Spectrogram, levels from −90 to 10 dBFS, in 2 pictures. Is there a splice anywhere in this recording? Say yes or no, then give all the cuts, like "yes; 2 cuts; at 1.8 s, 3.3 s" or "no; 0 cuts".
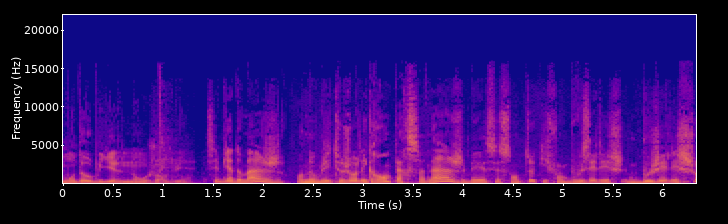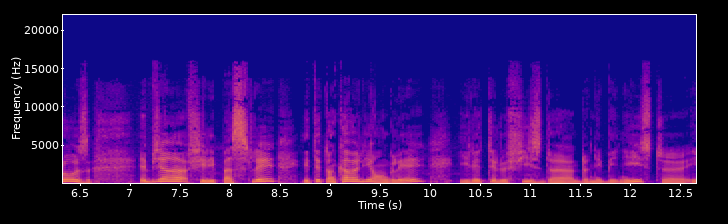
yes; 1 cut; at 7.6 s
